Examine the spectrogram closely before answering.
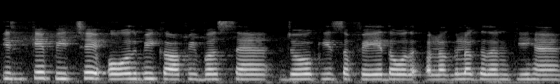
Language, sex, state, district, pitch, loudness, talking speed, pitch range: Hindi, female, Punjab, Fazilka, 240 Hz, -16 LUFS, 160 wpm, 235-255 Hz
